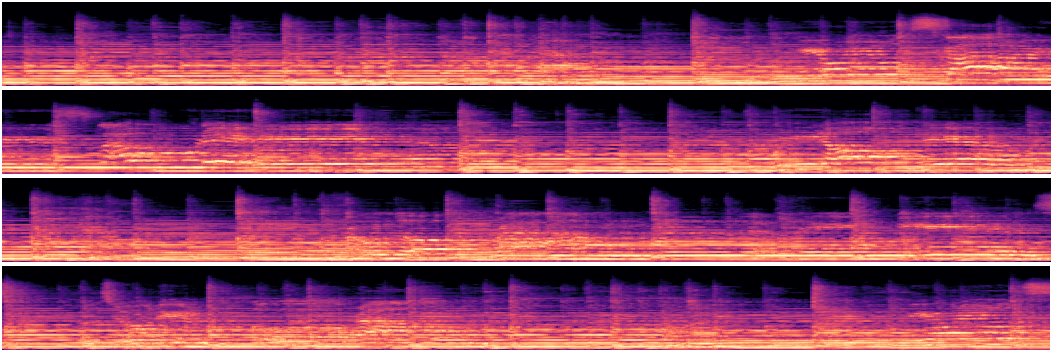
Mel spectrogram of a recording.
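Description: A man singing while strumming an acoustic guitar, a solo live performance of a song.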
